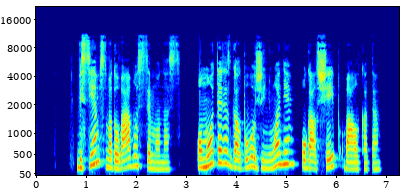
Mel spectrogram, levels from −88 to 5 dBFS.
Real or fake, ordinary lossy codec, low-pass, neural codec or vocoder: real; MP3, 48 kbps; 14.4 kHz; none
